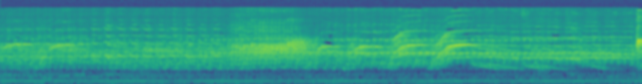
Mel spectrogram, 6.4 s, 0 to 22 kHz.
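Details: Malinois Waterslager canary from a 2019 breeding team, singing indoors: sliding whistled notes, some dropping and some swooping upward, run into warbling rolled phrases, over a steady low electrical hum.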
